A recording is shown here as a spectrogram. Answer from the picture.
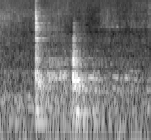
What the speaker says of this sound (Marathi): आपण आता ह्याच्यात टॅमॅटो सोडू. छान असं मिक्स करून घेऊयात, आणि याला छान परतवून घेऊ.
